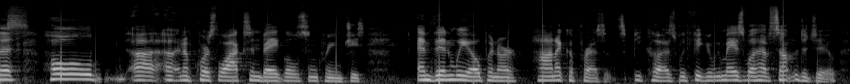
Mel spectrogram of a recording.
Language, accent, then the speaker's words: English; Los Angeles, California, United States; I grew up in Los Angeles and I had my deli.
